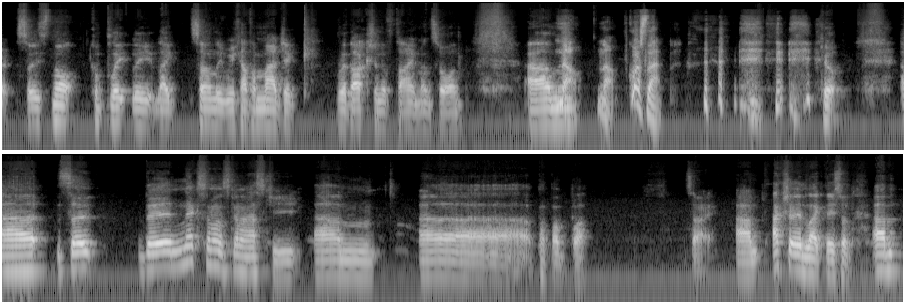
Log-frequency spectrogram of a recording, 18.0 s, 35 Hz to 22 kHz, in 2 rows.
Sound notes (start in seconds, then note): 6.6 laughing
